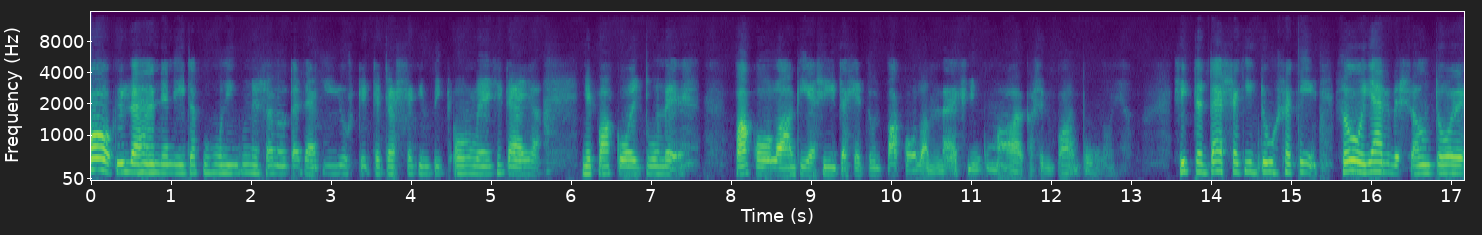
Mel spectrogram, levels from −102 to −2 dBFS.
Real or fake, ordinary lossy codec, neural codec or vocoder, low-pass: fake; none; codec, 44.1 kHz, 2.6 kbps, DAC; 14.4 kHz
